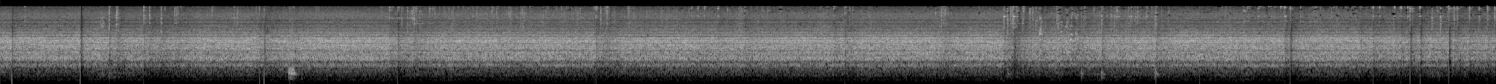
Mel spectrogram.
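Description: Wrench and steel parts of a hydraulic shop press clinking and rattling as the press is unbolted and taken apart, a dense run of small metallic clicks over a steady hiss.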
